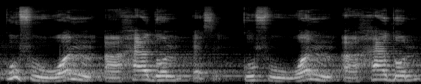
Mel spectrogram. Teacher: تو یہاں پر واو اظہار واقع ہو رہا واو کے اوپر، تو اس تنوین کو ظاہر کر کے پڑھیں گے، یہاں پر غنہ نہیں کرنا ہے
